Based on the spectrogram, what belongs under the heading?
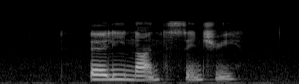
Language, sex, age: English, female, 19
